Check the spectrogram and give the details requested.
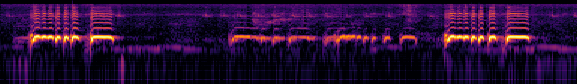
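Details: A local zebra dove, used as a master bird to prompt other doves to answer, sings bubbly, staccato cooing phrases that roll together, repeated about every one and a half seconds at a steady mid pitch.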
